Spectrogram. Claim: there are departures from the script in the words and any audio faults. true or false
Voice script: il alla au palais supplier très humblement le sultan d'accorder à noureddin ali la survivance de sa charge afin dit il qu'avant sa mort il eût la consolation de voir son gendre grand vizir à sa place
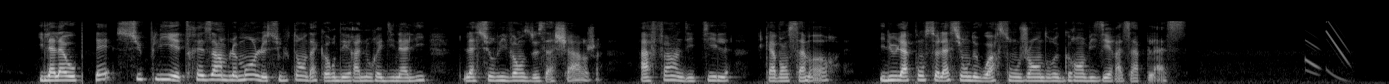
true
